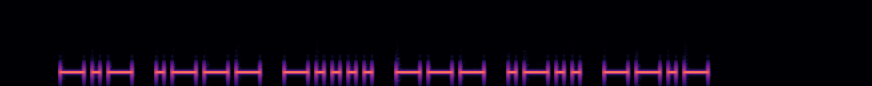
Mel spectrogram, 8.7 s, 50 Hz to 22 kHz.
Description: Morse code, heard as a keyed tone, about 15 wpm, 700 Hz. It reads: KJ6OLQ
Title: USA Call Signs - 6 Characters - Repeated 2x - 15wpm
